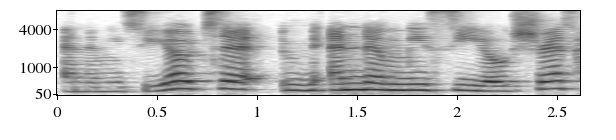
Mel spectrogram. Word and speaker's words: endometriosis: And I think especially as you had mentioned with like endometriosis, how do you say that? – Endometriosis.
